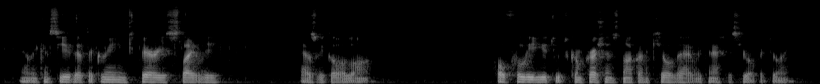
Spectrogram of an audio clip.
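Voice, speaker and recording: A man mumbles at a very fast pace, broken by long, frequent pauses. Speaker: programming teacher. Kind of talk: tutorial. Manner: mumbling.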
